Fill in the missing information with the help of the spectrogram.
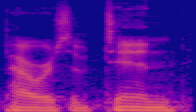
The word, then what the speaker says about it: Powers of X: It's really supposed to be pronounced Powers of 10.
